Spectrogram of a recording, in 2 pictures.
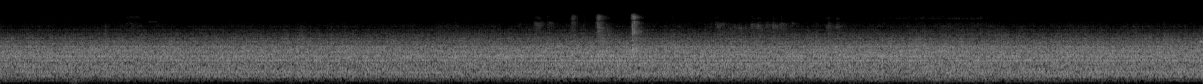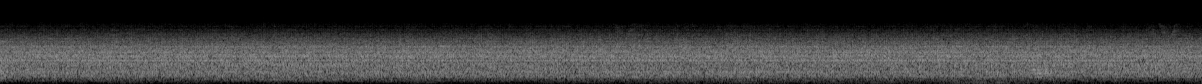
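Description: Milling machine running steadily while cutting teeth in a steel pinion blank: an even mechanical hiss with a thin steady whine, and a few sharp clicks about six seconds in.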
